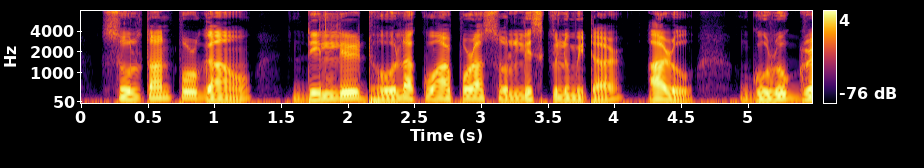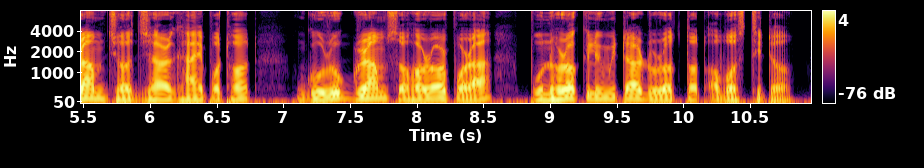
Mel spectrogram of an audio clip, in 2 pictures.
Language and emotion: Assamese, neutral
